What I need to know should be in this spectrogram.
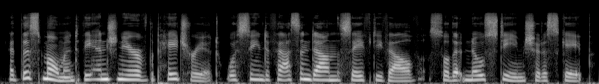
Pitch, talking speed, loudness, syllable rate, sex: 200 Hz, 220 wpm, -18 LUFS, 5.6 syllables/s, female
